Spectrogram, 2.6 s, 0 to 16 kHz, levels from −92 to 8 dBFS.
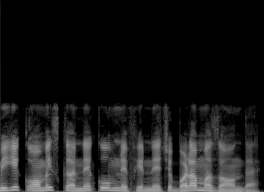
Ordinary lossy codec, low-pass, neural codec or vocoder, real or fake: Opus, 64 kbps; 7.2 kHz; none; real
